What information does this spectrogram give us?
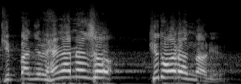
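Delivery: shouted high exhortation; full-force preaching. Real, not acted. Preacher urging the congregation to act while praying, shouted exhortation. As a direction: preach it at the top of your voice.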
